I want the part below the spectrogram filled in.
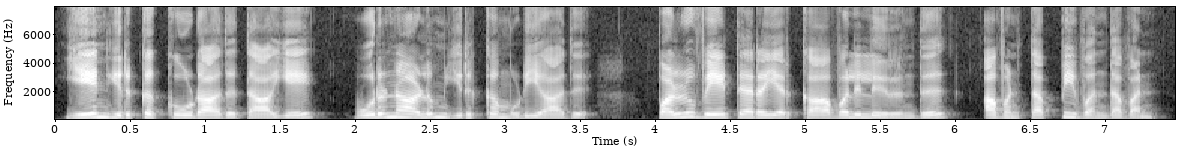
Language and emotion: Tamil, neutral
